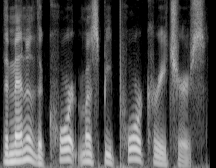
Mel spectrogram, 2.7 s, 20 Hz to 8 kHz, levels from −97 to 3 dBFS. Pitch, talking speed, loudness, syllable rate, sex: 140 Hz, 200 wpm, -20 LUFS, 4.4 syllables/s, male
